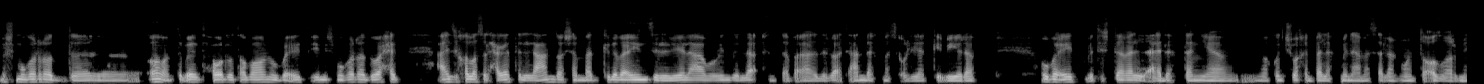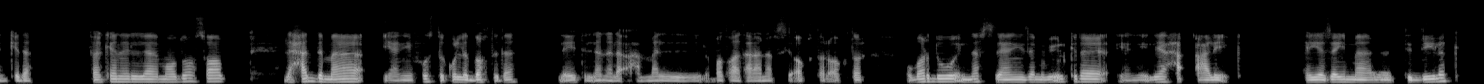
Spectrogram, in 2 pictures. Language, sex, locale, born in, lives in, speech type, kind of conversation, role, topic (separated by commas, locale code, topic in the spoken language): Arabic, male, ar-EG, Egypt, Egypt, conversation, podcast, guest, إزاي بتحافظ على التوازن بين شغلك وحياتك؟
